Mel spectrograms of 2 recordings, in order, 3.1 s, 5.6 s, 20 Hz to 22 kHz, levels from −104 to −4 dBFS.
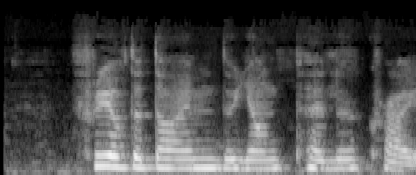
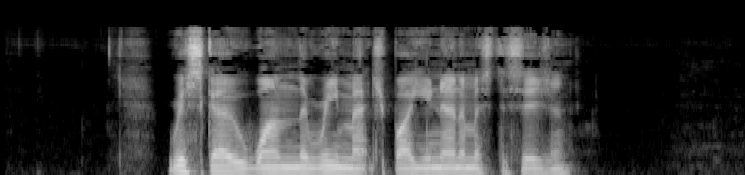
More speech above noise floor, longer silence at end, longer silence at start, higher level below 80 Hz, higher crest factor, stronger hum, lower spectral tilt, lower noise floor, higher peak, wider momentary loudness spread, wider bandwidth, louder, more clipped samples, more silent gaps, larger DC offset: second, 32 dB vs 63 dB; second, 0 s vs 1.3 s; second, 0.65 s vs 1.25 s; about the same, -60 dBFS vs -56 dBFS; about the same, 18 dB vs 22 dB; neither; first, -8 dB/octave vs -3.5 dB/octave; second, -52 dBFS vs -88 dBFS; about the same, -2 dBFS vs -4 dBFS; second, 10 LU vs 15 LU; second, 7.2 kHz vs 11.5 kHz; first, -20 LUFS vs -23 LUFS; neither; neither; neither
